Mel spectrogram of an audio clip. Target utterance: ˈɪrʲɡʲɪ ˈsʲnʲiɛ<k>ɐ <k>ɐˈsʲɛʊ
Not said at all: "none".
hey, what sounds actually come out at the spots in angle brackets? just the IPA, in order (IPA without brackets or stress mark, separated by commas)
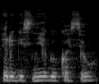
ɡ, k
